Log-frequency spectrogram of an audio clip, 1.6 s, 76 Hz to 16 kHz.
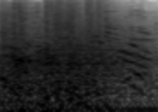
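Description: A loud, rapid volley of gunshots during a GTA 5 LSPDFR police mod patrol, the shots blurring together into a short, dense burst.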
